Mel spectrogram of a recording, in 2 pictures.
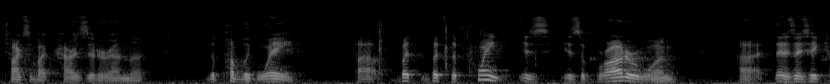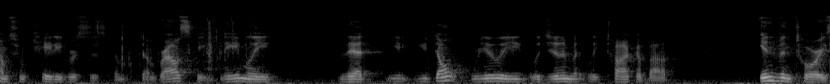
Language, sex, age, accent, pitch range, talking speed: English, male, 60-79, American, 110-140 Hz, 150 wpm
